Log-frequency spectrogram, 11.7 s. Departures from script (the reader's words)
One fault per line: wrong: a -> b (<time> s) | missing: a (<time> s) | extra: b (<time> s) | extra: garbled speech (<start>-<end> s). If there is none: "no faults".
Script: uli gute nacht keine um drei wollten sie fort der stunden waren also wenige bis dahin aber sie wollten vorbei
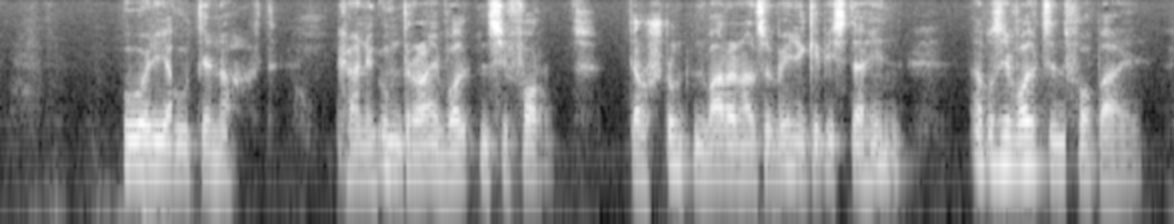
no faults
